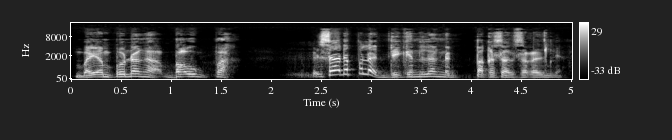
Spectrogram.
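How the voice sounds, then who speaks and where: An actor playing a brash, callous Filipino drinking buddy in a radio drama, scoffing, teasing and pushy. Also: male voice, a little high, sing-song, normal speed. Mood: scornful.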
